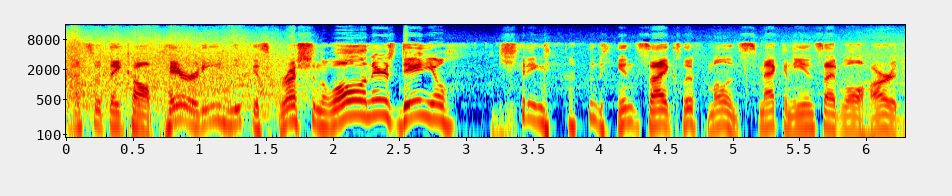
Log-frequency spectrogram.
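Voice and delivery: loud and high, rising excitement; excited race call. Real, not acted. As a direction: call it like a thrilling moment.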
